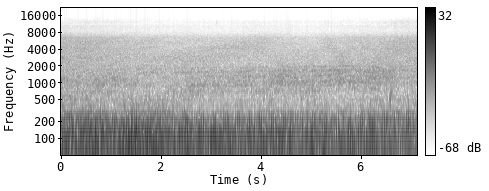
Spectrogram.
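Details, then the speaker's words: Repaired 79cc Predator 1-inch water pump engine pumping warm rainwater through a garden-hose fitting under load: low, even thrum at constant speed with no knocks or surging; runs fine. "So, I could just run a sprinkler out here. As long as that pump's got gas, she'll keep running hopefully."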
